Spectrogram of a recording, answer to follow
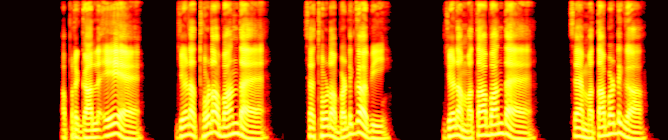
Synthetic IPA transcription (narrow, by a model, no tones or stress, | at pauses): ɐpəɾɡɐlːeːɛ | d͡ʒeːɽat̪ʰoːɽabãːnd̪aɛ | sɛt̪ʰoːɽabɐɖɡabʱi | d͡ʒeːɽamɐt̪abãːnd̪aɛ | sɛmɐt̪abɐɖɡaː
